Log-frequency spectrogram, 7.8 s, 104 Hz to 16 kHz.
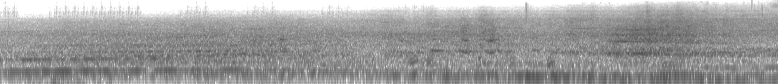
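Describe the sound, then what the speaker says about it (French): Race cars starting an 8-hour endurance race in Dutch dunes, engines droning and revving in a continuous blended roar that swells toward the end, with commentary talk over it. "Attention, c'est parti pour 8 heures de course."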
